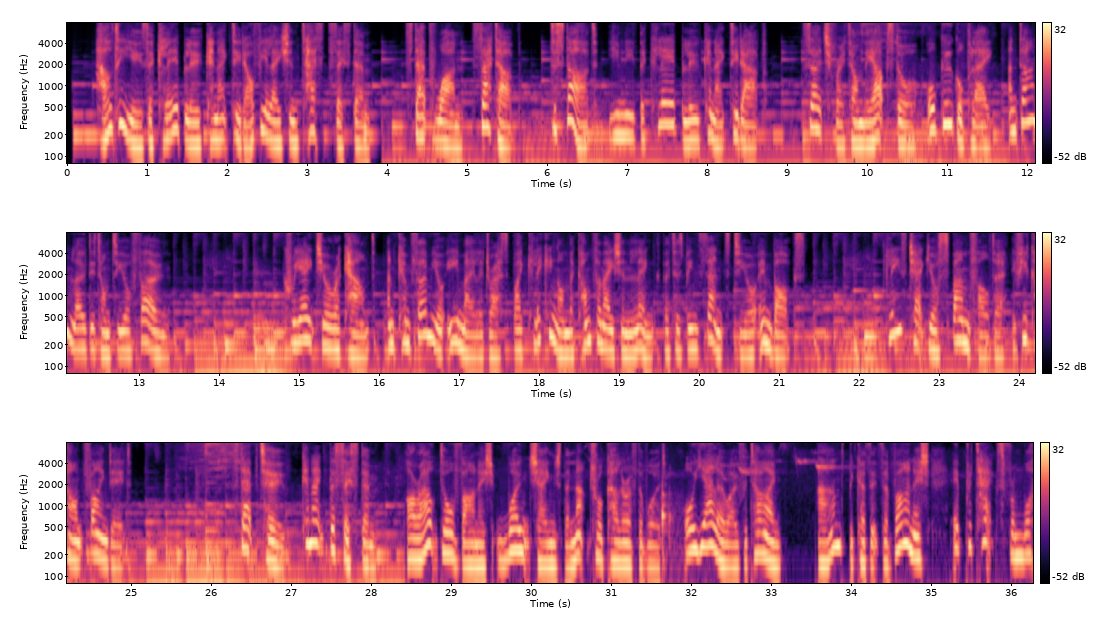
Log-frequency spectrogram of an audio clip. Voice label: explainers

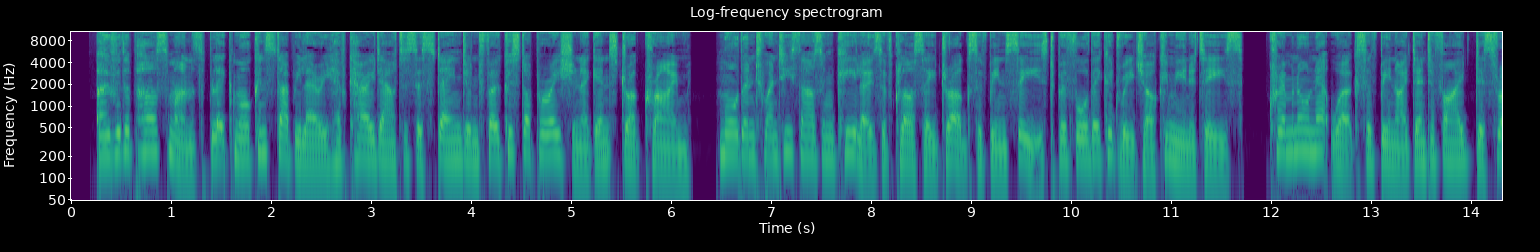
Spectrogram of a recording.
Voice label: serious straight read

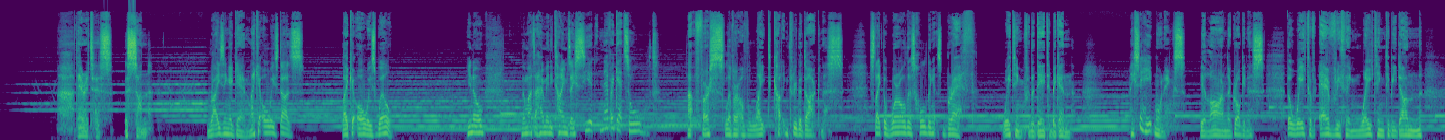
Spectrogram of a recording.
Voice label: character, Young Scottish Voiceover

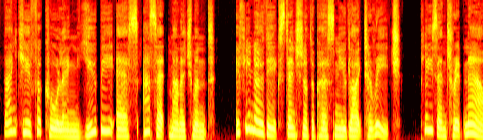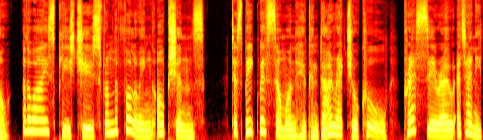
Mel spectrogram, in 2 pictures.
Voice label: telephone

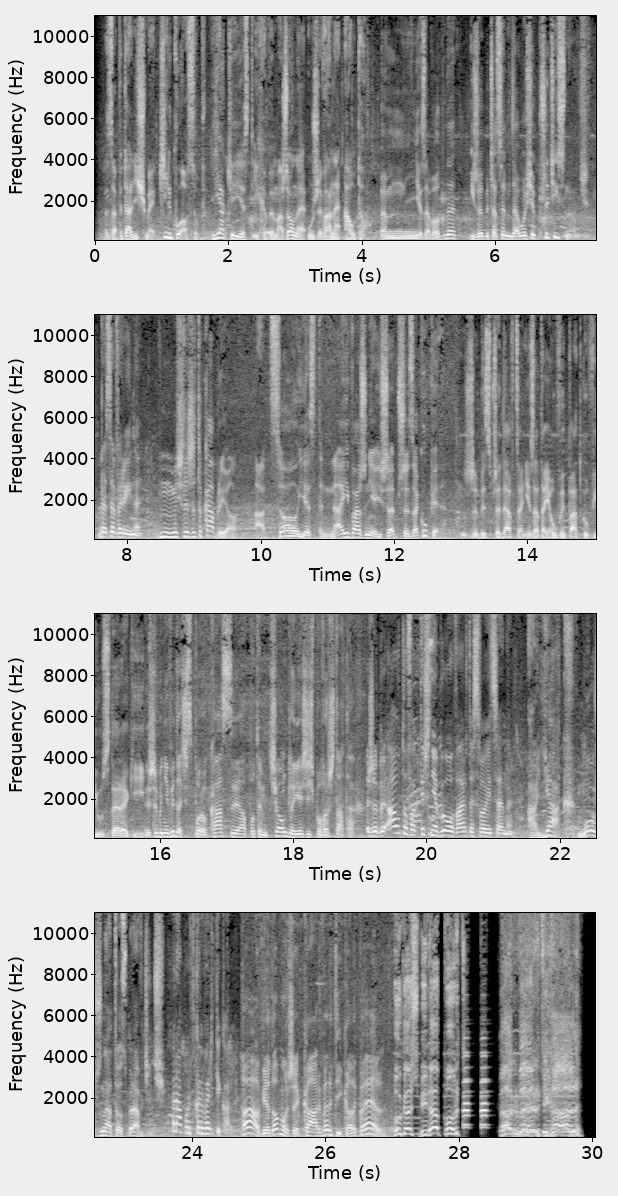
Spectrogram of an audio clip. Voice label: polish voice commercial

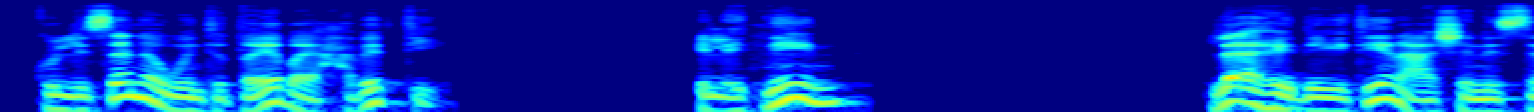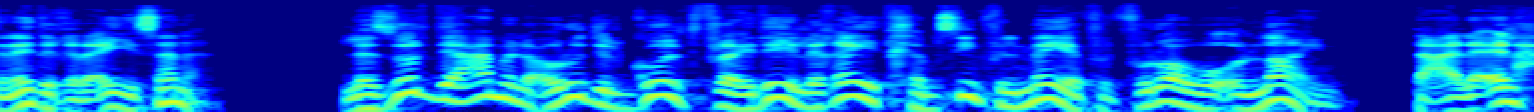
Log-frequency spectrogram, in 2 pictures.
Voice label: arabic voice continuity radio

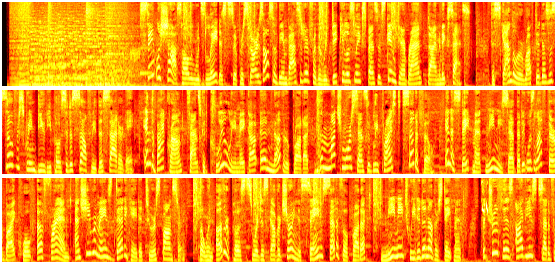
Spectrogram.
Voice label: Swedish documentary English

